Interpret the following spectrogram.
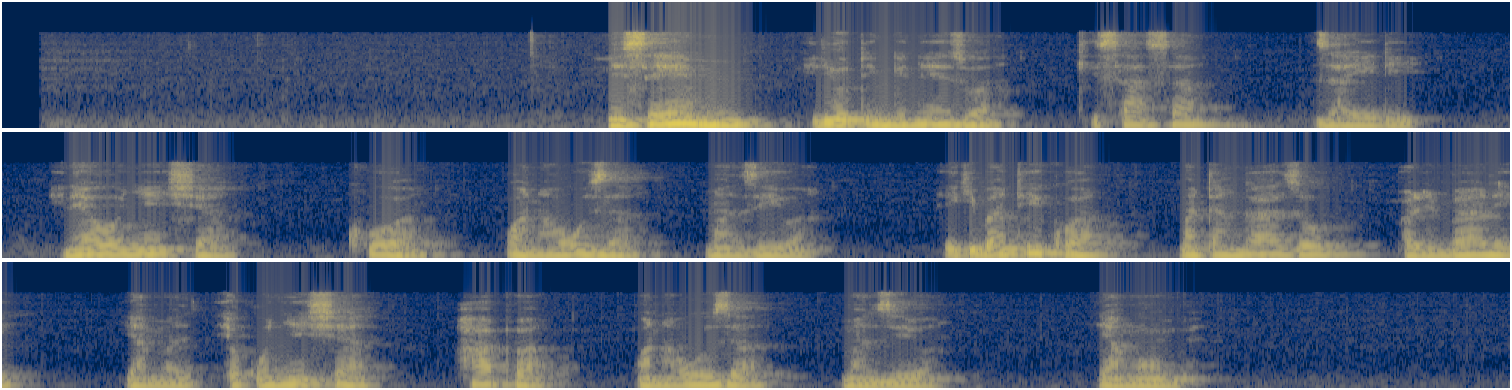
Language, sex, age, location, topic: Swahili, male, 18-24, Dar es Salaam, finance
